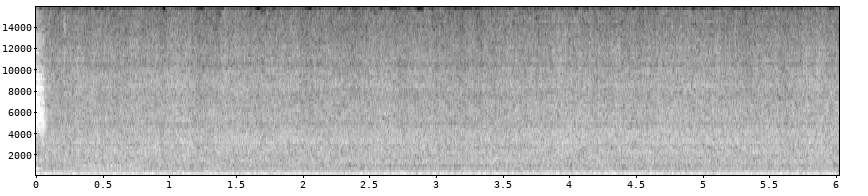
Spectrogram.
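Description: A steady low background hum from a running machine, unchanging throughout.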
